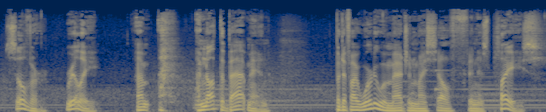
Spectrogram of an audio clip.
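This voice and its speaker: A man's voice: low voice, very animated, a little slow, faint music behind, exaggerated voice. An actor playing a wealthy man deflecting questions with flustered denials. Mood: evasive. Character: rich playboy man hiding a secret.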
